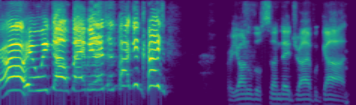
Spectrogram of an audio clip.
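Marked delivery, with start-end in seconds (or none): 0.0-2.2 high, loud screaming frenzy; frantic high-pitched yell; wild thrill-ride whoop. Acted. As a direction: whoop it like a runaway joyride. Acting out wild driving with problems.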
